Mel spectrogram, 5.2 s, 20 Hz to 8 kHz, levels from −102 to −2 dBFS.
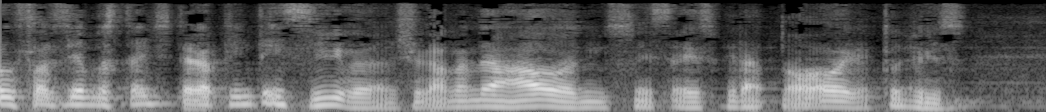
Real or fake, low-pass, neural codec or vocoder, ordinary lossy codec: fake; 7.2 kHz; codec, 24 kHz, 1 kbps, SNAC; MP3, 32 kbps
